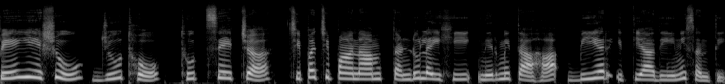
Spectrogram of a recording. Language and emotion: Sanskrit, neutral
